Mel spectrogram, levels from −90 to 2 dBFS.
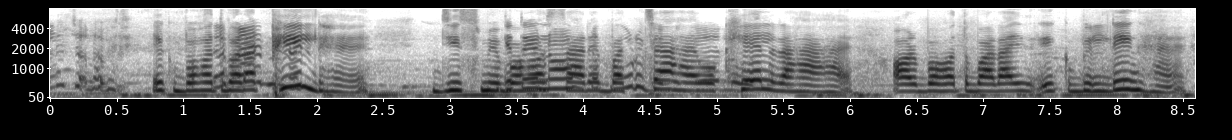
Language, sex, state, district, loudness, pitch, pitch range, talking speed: Hindi, female, Bihar, West Champaran, -14 LUFS, 260 Hz, 240-275 Hz, 140 wpm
